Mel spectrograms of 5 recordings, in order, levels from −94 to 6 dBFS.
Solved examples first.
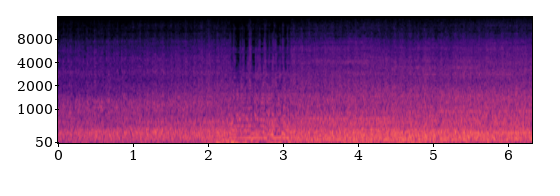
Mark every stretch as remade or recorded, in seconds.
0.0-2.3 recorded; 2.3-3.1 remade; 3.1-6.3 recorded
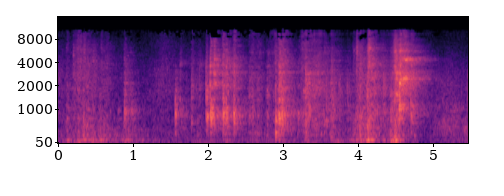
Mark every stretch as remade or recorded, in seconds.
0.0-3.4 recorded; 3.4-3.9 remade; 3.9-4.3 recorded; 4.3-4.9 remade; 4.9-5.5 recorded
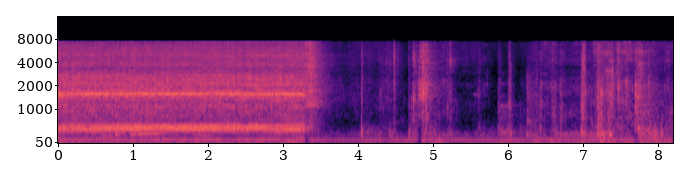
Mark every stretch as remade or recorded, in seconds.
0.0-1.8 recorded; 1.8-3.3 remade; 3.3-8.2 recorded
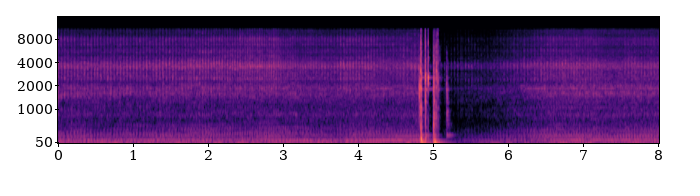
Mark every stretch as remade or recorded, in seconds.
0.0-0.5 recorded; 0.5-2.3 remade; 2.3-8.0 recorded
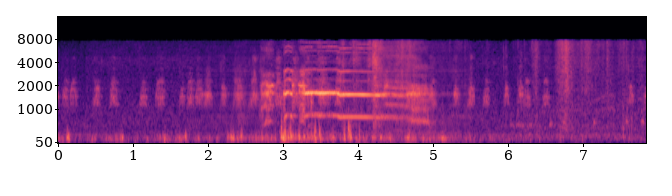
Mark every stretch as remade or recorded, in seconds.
0.0-1.9 recorded; 1.9-2.8 remade; 2.8-4.3 recorded; 4.3-5.5 remade; 5.5-7.8 recorded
